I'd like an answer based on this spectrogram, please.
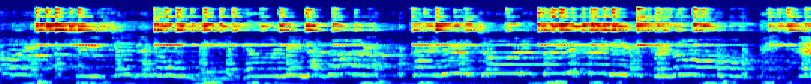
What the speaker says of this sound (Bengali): ঘন্টি বাজাও।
